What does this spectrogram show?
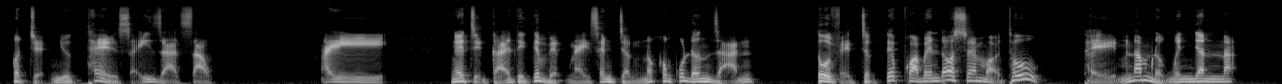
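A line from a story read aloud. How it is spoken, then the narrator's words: Worried muttering. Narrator (Vietnamese): Thầy hai đôi lông mày của ông nhíu chặt lại lẩm bẩm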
